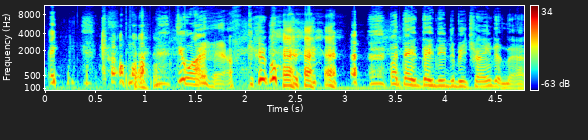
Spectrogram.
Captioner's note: laughs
